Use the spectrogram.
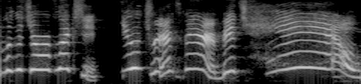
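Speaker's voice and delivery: high-pitched incredulous outburst; exaggerated, squealing disbelief; mock shock. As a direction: play a brother freaking out at what he sees. Acts out Sam's shocked accusation.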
